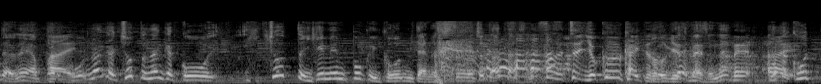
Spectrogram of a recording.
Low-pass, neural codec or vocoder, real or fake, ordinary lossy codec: none; none; real; none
